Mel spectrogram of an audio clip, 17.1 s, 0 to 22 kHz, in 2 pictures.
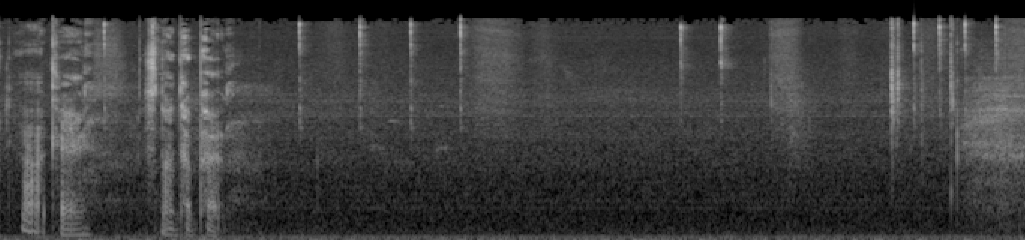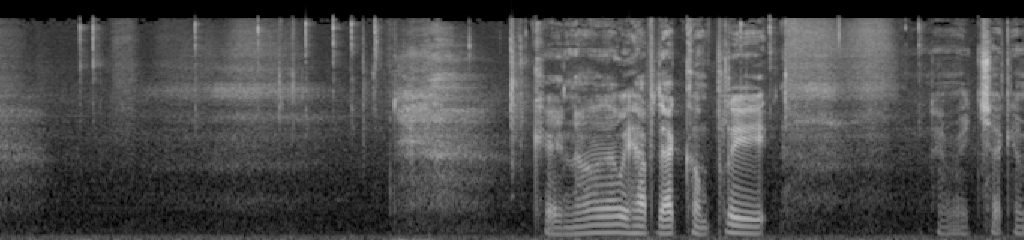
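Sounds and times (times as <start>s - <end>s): computer mouse clicking: 7.4s - 8.1s, 9.2s - 9.4s, 10.2s - 11.8s
soft breath: 8.0s - 12.8s.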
